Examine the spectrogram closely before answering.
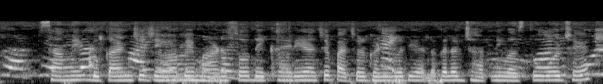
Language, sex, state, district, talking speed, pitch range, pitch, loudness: Gujarati, female, Maharashtra, Mumbai Suburban, 190 wpm, 190-200 Hz, 195 Hz, -14 LUFS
